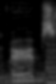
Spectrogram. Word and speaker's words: herbs: And herbs are herbs. H is silent.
